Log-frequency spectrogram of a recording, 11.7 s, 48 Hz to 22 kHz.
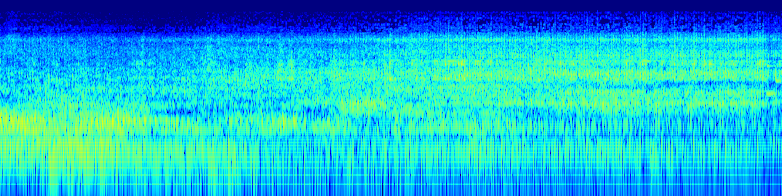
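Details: Mercedes Sprinter 2.2 diesel with the gearbox removed (clutch fine, play noted) idling with a steady light knock of roughly three per second in time with the engine; source not pinned down, owner suspects gearbox, not flywheel.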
